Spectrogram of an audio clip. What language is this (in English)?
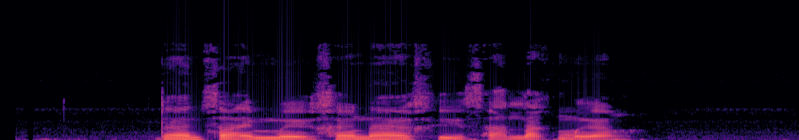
Thai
